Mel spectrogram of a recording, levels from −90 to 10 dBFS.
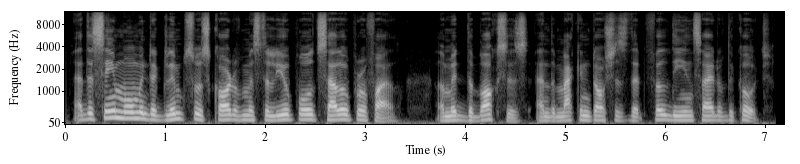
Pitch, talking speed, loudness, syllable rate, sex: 135 Hz, 215 wpm, -18 LUFS, 6.1 syllables/s, male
